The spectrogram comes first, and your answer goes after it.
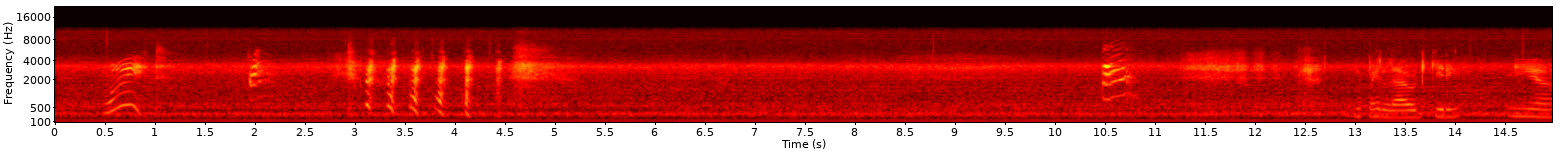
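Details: A hungry pet cat named Moon Sugar meowing loudly indoors while food is almost ready; several short rising meows early on, a cluster of quick calls around three to four seconds, then a few more near the end, with a steady low hum and a person laughing and talking.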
